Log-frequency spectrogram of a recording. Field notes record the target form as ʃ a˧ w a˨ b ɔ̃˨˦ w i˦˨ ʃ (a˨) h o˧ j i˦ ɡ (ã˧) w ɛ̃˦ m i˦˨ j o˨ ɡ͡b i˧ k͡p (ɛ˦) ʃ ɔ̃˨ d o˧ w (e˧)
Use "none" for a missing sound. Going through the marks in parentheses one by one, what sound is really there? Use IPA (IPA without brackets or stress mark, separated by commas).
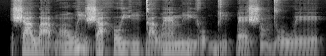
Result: a˧, a˧, ɛ˧, e˧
